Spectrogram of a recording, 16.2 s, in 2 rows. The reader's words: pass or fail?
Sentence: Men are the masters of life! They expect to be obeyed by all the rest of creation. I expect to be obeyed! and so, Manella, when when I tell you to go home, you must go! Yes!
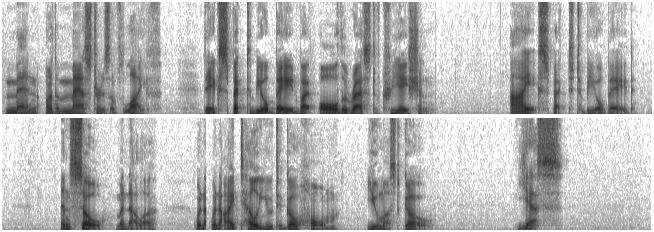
pass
